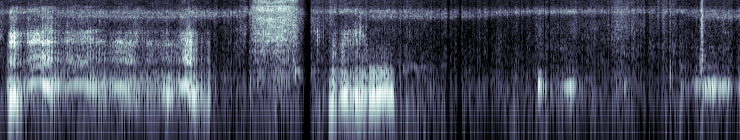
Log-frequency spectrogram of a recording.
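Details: Cats from a family of four quarrel while playing together. Low, wavering growls rise and fall over the first two seconds and return in shorter bursts, with scuffling noises and a sharp break in between.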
